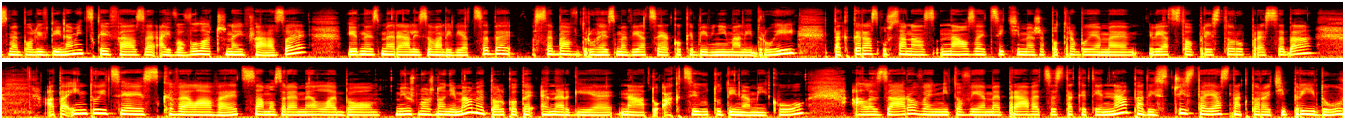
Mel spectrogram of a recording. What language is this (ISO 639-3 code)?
slk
